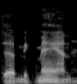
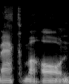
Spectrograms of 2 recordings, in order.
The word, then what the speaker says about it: McMahon: Disco when Leah was trying to say uh uh was it McMahon and she called him MC Mahone MC Mahone how it's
